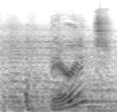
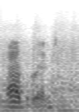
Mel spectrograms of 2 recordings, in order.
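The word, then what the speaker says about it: aberrant: Aarent. That's pronounced aberant.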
